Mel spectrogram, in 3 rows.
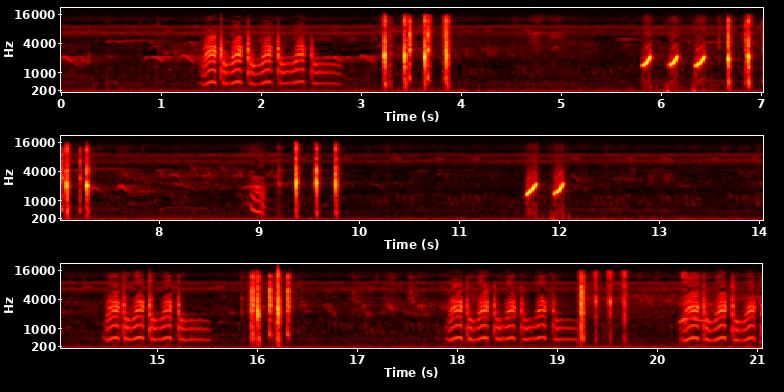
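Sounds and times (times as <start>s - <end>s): parrot chirping: 1.3s - 4.0s, 5.8s - 7.4s, 8.8s - 9.8s, 14.4s - 16.6s, 17.7s - 21.0s
sharp clicks: 3.2s - 3.9s, 19.2s - 19.8s.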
